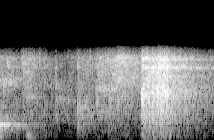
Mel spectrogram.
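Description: A plastic bag of empty drink cans being handled and set down, with one short rustle about a second and a half in.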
